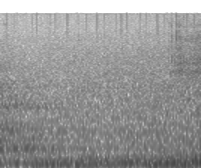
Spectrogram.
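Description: Steady low rumble and hum of background noise, with no distinct events.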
